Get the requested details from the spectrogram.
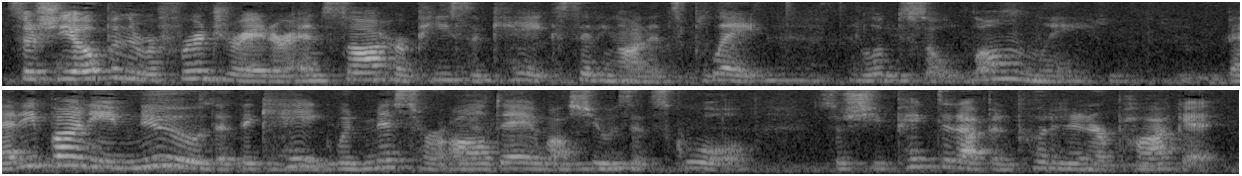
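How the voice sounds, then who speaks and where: A woman reading a children's picture book aloud, putting on lively character voices and dropping into soft whispered asides. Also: mid-range voice, normal speed, gravelly, recorded from a distance, a little hiss or hum. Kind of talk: read-aloud storytelling.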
